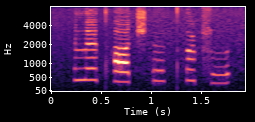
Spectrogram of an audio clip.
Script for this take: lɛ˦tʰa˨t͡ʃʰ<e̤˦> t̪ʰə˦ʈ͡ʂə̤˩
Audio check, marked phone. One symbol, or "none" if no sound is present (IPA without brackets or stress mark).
ɛ̤˦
